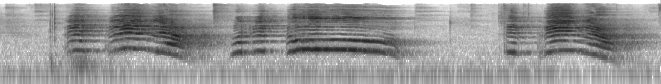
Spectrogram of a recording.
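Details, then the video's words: Female Amazon parrot kept as a pet cries indoors from jealousy when another parrot gets touched: three drawn-out, nasal, downward-bending wails with rich overtones. A woman talks to the bird between them. "Loro llorando porque esta celoso"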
